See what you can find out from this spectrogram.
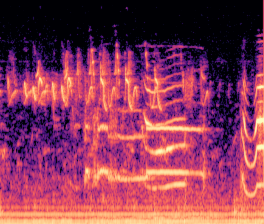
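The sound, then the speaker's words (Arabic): A cat and her kittens meow on a farm: a run of quick, thin, high mews chirps along, joined by longer drawn-out meows, with one louder meow near the end. “تعالوا شوفوا شو لقيت، مزرعة وفي حد هرة مع أولادها عم يلعبوا تحت الشمس.”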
